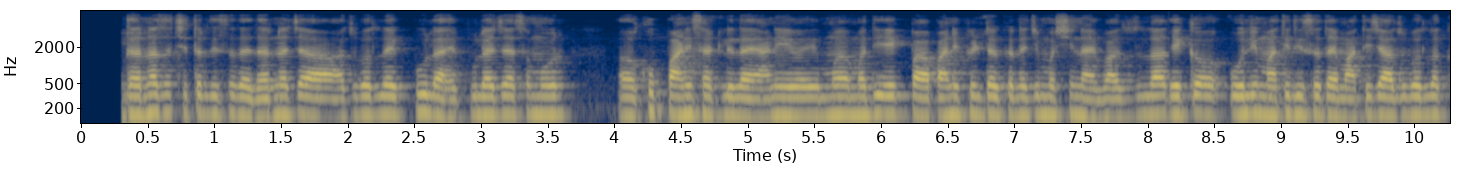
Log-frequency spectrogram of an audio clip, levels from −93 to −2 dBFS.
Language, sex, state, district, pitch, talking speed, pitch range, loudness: Marathi, male, Maharashtra, Sindhudurg, 155 Hz, 195 wpm, 150-160 Hz, -27 LUFS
